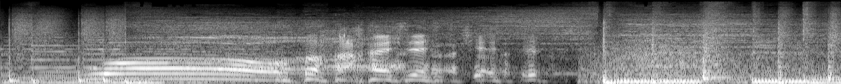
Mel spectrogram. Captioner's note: chuckles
